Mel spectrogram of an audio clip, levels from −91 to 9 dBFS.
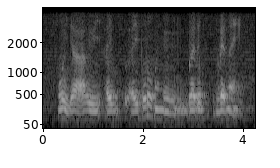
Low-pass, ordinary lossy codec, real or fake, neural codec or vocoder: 3.6 kHz; none; real; none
